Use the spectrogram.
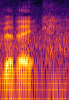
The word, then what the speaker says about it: Vivek: It's pronounced Vivek.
